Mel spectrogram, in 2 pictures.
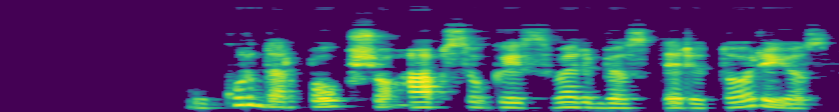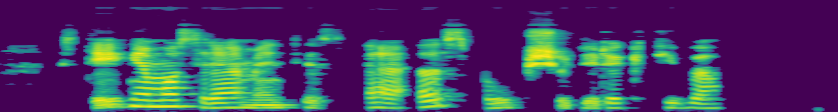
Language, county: Lithuanian, Panevėžys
